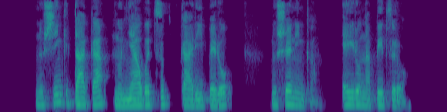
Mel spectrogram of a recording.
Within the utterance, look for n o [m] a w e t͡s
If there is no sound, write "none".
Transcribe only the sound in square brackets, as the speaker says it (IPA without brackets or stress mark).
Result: ɲ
